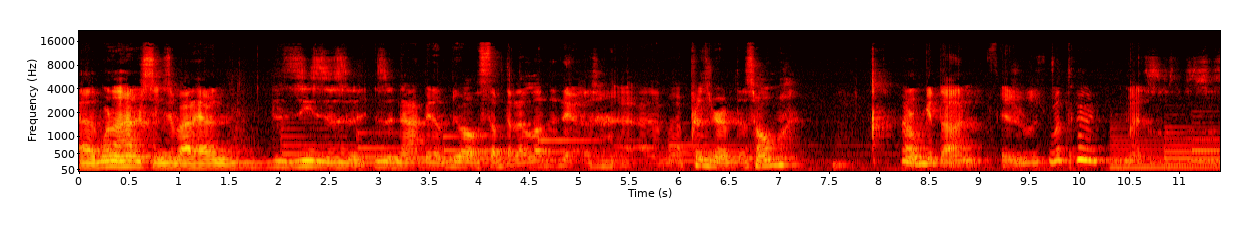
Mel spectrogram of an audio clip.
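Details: Man with Huntington's disease, diagnosed HD-positive and retired at age 38; the disease causes trouble speaking and swallowing; dysarthria (Huntington's disease).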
